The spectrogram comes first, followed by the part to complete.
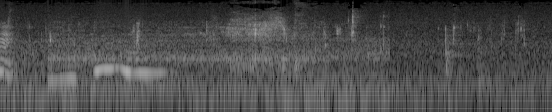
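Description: A person eating rice cake soup makes two or three short closed-mouth "mm" hums in the first second, then chews softly. A few faint clicks of the spoon against the ceramic bowl come later.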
